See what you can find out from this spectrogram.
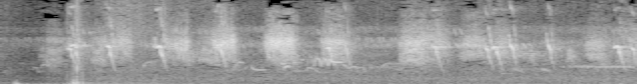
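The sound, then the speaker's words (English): Birds chirp and tweet continuously in high, bright bursts, several calls overlapping with no voices, a chorus among trees in the early morning in Congo. “I love this time, early in the morning. And it's quiet, not too hot, and you get to see loads of beautiful birds.”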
